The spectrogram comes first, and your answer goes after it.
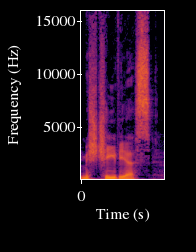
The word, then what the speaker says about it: mischievous: did they do that they also implied that there was an i after the V mischievous but when you actually spell the word it's actually it isn't spelled with an i after the V at all and um I think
